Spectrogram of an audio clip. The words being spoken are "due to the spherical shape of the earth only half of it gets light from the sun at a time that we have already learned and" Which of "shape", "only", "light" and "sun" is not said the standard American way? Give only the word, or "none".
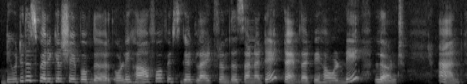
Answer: none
